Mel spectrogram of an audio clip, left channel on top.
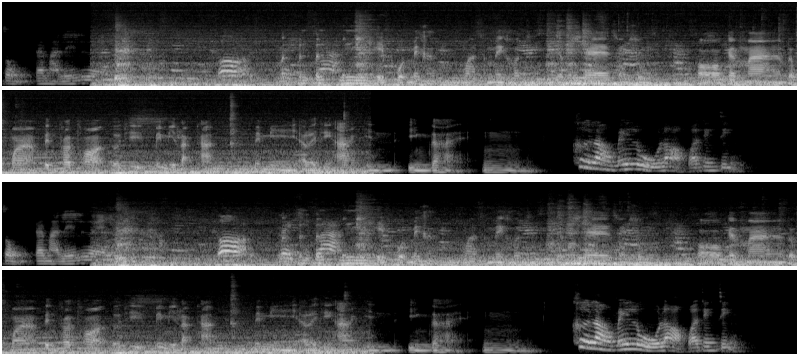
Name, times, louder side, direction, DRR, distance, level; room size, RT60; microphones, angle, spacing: voice 1, 0.0-1.7 2.1-2.5 2.7-3.4 13.7-15.3, right 4 dB, 75° right, 0.5 m, -25 dB
Child speech kid speaking, 0.9-11.6, left 1 dB, 85° left, 0.8 m, -20 dB
voice 2, 2.7-6.5 6.9-13.3, left 2 dB, 25° left, 0.3 m, -25 dB
2.8 x 2.4 x 2.9 m
head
